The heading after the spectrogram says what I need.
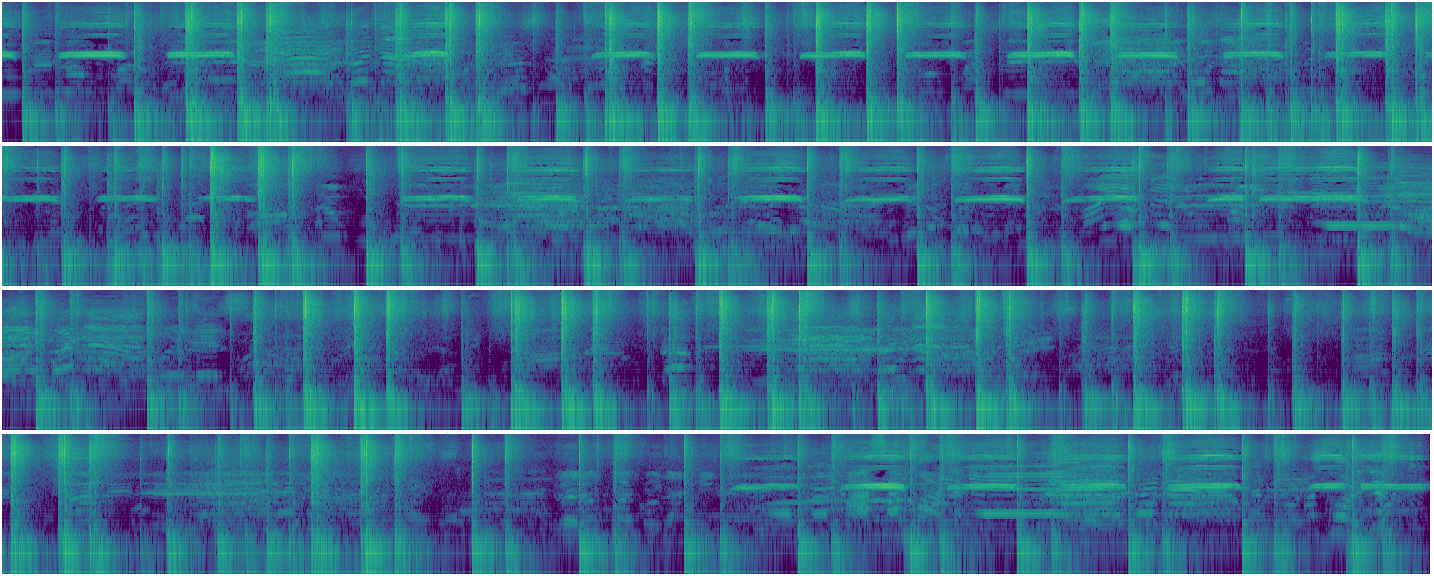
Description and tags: Little snippet of a dance performed for tourists in Swaziland. Annoying whistle, but there's a small portion further in where it shuts up for a bit.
